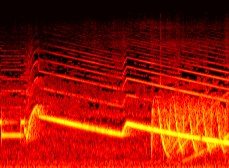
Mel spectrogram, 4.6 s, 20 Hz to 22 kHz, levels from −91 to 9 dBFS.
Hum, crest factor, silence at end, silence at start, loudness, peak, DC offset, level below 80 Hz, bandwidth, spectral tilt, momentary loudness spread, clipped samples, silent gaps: none; 12 dB; 0 s; 0 s; -17 LUFS; -6 dBFS; under 0.1%; -48 dBFS; 11.5 kHz; -3.5 dB/octave; 6 LU; under 0.1%; none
